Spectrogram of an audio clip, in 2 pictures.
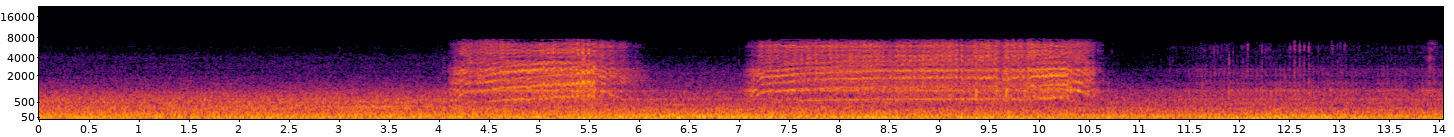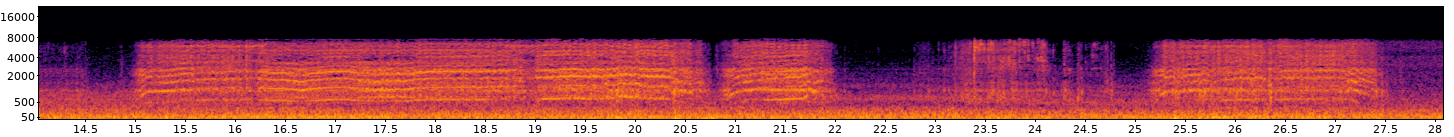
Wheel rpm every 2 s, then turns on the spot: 0, 0, 100, 60, 160, 40, 20, 70, 160, 160, 100, 20, 50, 80.
10-14 22-24 26-28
